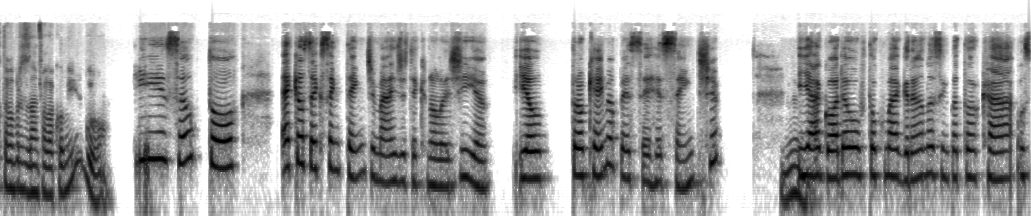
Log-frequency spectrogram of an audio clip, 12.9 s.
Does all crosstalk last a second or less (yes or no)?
yes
